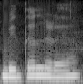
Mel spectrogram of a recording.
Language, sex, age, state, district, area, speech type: Santali, female, 18-30, West Bengal, Purba Bardhaman, rural, spontaneous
